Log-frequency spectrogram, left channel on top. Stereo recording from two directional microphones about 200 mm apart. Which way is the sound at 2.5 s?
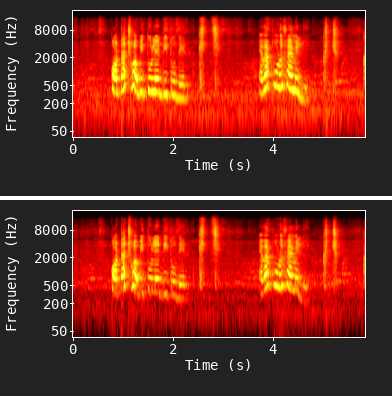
20° left (ahead or behind).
